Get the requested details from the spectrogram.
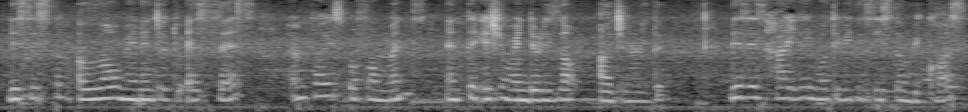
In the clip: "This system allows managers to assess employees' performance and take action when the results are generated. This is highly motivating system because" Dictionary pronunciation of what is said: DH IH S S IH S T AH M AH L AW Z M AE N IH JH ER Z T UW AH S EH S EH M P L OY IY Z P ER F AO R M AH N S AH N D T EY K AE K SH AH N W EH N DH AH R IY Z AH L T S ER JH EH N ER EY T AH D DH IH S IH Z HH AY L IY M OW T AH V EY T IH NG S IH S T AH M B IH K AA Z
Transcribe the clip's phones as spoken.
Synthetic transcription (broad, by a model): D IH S S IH S T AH M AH L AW M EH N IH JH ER T UW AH S EH S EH M P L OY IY S P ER F AO M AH N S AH N T EY K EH SH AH W EH N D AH R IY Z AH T T AA JH EH N ER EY T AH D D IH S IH S HH AY L IY M OW T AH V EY T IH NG S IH S T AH M B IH K AA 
